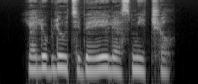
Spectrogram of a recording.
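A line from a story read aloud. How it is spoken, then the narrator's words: Whispered. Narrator (Russian): прошептала я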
